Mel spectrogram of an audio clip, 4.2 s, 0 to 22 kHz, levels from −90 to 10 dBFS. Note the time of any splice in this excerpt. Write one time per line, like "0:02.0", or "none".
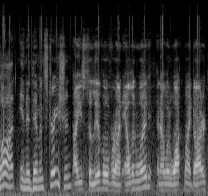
0:01.4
